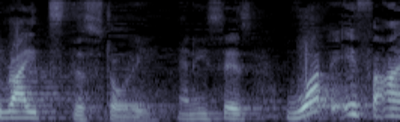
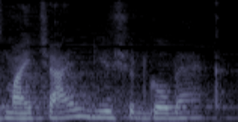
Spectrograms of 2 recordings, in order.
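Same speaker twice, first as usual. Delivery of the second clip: soft, tender elder's answer; soft-spoken nun gently sending her home; gentle softer reply; 9 dB quieter than usual. Retold or imitated. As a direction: hush it down kindly, like a wise old nun. Mother Teresa answers young woman.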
